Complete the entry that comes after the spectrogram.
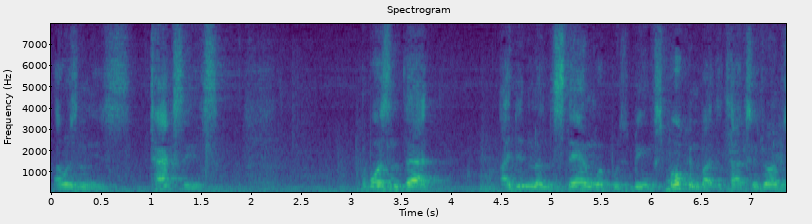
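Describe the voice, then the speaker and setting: Talking with a Brooklyn accent, a man has a fairly high pitch, ordinary pitch variation and a moderate pace. Long, frequent pauses break up his speech, and room echo is audible. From New York (Brooklyn). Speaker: musician. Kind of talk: audience Q&A. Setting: stage with audience. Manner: halting.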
